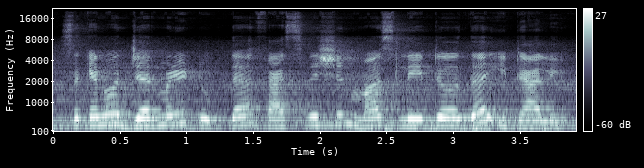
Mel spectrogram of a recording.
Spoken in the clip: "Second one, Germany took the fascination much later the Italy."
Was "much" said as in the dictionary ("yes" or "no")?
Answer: no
